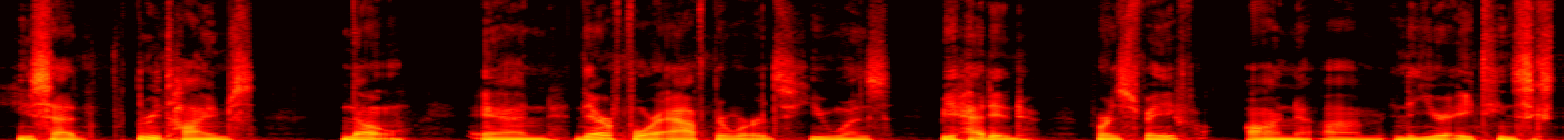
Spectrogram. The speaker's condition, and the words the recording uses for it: Cleft palate. And, and it's something I like take for granted sometimes, but just to be able to speak is something I'm very grateful for.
